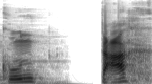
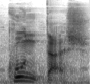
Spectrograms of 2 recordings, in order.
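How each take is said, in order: First: The name ends with a hard g sound. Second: The name ends with an sh sound. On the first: The speaker calls it wrong. "it's kind of like Kuntag. No, I don't know" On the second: The speaker calls it right. "Like sh. Okay, so it's Countach"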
